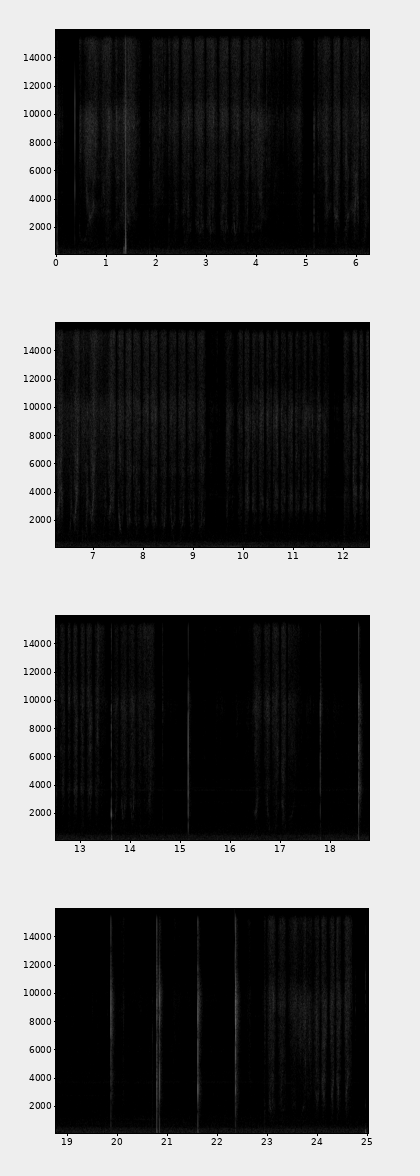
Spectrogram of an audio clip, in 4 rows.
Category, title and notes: Sound effects > Human sounds and actions
HUMANSkin hand rubbing cracking fingers dry sound NMRV FSC2
Caressing hands dry sound and cracking fingers
Cracking, Hand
